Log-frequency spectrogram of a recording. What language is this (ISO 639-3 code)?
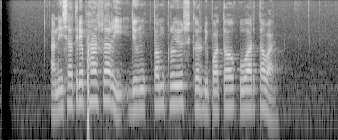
sun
